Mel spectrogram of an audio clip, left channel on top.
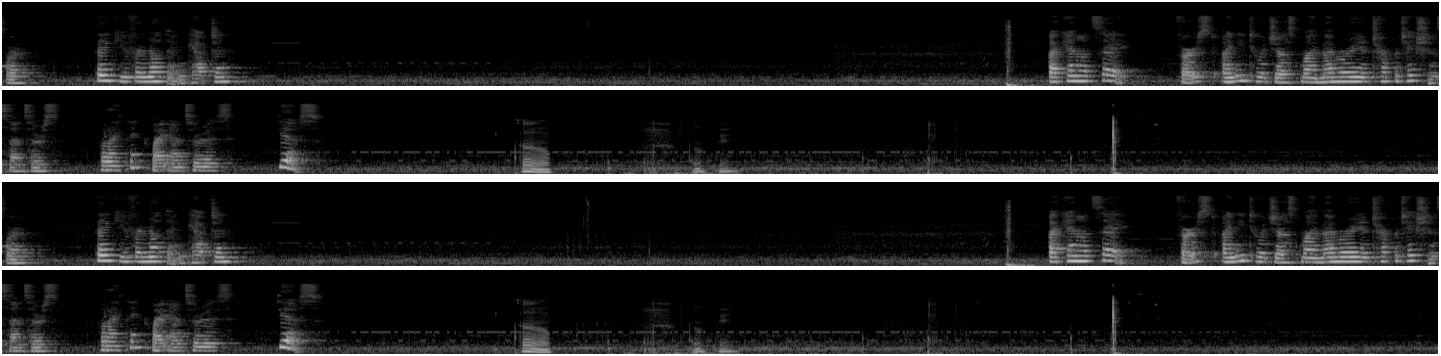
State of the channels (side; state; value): both; normal; correlation 0.82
